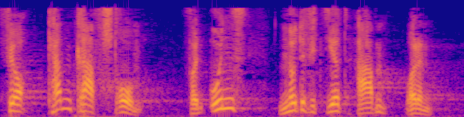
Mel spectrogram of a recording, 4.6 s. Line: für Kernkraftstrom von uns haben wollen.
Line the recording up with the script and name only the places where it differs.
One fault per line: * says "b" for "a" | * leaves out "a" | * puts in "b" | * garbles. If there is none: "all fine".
* puts in "notifiziert"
